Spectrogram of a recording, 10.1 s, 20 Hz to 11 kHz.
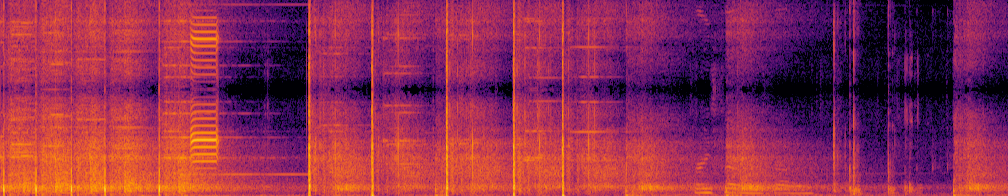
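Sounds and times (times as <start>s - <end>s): pistol shots hitting steel: 0.0s - 7.6s
shot timer beep: 1.7s - 3.1s.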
